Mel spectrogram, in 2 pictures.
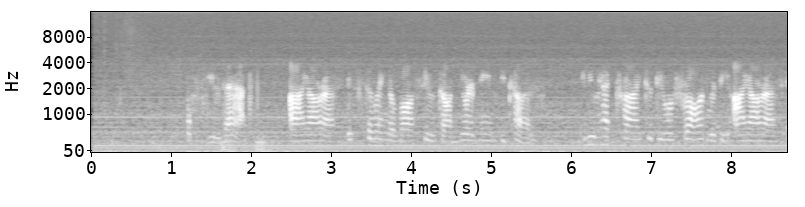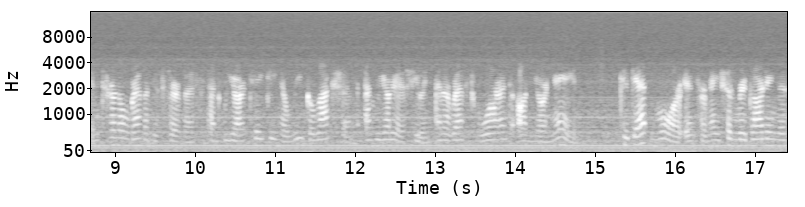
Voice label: Fake IRS Voicemail, IRS scam phone call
